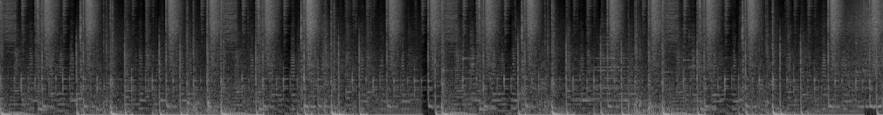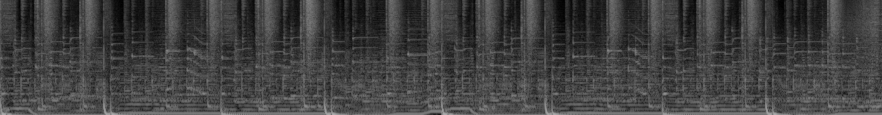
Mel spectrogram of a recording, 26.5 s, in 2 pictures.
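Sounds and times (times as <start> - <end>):
boss battle game music loop: 0.0 - 26.4.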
